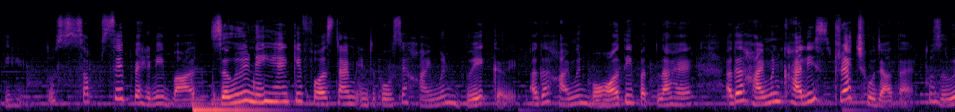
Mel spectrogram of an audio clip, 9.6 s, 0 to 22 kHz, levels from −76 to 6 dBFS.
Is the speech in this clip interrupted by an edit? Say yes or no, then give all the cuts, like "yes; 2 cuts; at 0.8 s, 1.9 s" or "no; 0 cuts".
yes; 1 cut; at 2.0 s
